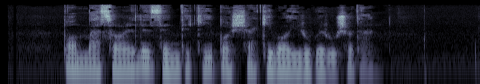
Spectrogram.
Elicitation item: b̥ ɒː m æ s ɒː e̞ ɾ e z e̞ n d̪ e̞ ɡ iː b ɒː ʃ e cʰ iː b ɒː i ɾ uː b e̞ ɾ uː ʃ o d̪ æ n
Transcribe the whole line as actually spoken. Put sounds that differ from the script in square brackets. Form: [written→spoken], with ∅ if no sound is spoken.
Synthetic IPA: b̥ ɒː m æ s ɒː e̞ [ɾ→l] e z e̞ n d̪ e̞ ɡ iː b ɒː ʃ [e→æ] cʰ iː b ɒː i ɾ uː b e̞ ɾ uː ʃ o d̪ æ n

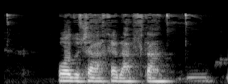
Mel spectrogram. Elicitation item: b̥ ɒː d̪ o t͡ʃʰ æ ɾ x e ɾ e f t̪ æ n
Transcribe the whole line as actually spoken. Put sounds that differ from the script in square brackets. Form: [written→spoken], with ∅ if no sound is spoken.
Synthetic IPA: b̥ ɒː d̪ o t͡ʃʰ æ ɾ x e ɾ [e→æ] f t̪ æ n

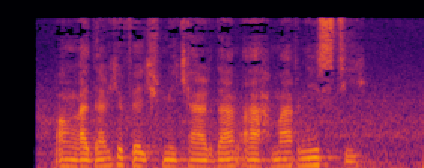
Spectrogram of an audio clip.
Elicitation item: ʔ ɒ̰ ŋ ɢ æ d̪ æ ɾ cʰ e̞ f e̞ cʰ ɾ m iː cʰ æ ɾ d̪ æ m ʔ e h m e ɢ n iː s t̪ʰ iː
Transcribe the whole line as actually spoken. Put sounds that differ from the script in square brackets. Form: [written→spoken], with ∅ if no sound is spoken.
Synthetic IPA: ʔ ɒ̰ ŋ ɢ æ d̪ æ ɾ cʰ e̞ f e̞ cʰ ɾ m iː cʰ æ ɾ d̪ æ m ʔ [e→æ] h m [e→æ] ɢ n iː s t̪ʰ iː

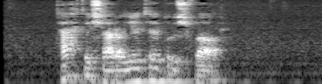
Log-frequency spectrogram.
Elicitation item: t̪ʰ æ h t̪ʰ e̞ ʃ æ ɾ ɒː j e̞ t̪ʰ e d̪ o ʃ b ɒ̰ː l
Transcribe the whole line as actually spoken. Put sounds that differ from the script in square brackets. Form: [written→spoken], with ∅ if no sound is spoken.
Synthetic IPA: t̪ʰ æ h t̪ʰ e̞ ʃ æ ɾ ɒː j e̞ t̪ʰ e d̪ o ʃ [b→v] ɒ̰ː [l→ɾ]

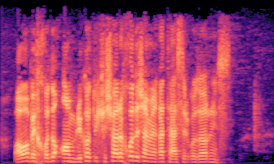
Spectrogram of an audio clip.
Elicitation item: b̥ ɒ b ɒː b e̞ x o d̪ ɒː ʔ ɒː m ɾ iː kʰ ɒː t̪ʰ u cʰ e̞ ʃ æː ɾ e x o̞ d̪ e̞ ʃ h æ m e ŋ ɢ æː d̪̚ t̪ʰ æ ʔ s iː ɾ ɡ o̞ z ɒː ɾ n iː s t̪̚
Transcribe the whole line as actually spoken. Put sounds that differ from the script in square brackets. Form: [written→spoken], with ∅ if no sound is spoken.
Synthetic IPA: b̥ ɒ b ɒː b e̞ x o d̪ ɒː ʔ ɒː m ɾ iː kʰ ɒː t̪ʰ u cʰ e̞ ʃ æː ɾ e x o̞ d̪ e̞ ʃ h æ m e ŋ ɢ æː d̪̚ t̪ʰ æ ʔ s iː ɾ ɡ o̞ z ɒː ɾ n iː s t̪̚

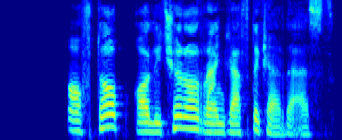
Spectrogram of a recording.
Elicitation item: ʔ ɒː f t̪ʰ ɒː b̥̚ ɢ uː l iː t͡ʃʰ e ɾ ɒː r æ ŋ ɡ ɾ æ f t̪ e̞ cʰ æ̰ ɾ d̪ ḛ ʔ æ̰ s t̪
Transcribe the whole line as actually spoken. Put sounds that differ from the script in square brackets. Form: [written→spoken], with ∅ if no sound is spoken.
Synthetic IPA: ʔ ɒː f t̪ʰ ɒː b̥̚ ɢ [uː→ɒː] l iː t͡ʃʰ e ɾ ɒː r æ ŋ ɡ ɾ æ f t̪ e̞ cʰ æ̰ ɾ d̪ ḛ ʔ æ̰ s t̪

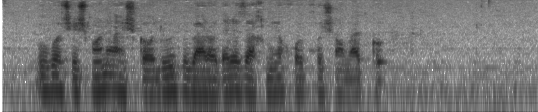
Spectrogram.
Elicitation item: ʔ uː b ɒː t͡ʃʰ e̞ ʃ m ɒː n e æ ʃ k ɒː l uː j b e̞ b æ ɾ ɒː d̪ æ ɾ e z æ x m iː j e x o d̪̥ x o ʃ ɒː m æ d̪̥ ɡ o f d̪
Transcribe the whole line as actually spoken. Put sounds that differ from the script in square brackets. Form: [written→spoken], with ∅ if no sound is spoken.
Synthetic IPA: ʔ uː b ɒː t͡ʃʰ e̞ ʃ m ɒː n e æ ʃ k ɒː l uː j b e̞ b æ ɾ ɒː d̪ æ ɾ e z æ x m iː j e x o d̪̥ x o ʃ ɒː m æ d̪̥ ɡ o f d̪

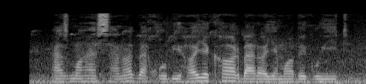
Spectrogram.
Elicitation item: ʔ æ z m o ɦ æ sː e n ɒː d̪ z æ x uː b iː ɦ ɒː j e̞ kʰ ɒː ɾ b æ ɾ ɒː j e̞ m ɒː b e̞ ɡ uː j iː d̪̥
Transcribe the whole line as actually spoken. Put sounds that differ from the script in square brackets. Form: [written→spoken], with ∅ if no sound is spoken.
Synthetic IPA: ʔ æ z m o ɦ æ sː [e→æ] n ɒː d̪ [z→v] æ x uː b iː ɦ ɒː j e̞ kʰ ɒː ɾ b æ ɾ ɒː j e̞ m ɒː b e̞ ɡ uː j iː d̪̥

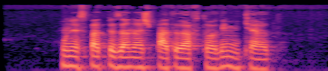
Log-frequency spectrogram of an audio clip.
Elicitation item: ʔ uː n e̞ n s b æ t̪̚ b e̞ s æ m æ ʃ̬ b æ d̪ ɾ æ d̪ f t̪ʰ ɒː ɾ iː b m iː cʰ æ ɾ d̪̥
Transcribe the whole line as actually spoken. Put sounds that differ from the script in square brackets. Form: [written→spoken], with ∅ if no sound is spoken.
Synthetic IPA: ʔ uː n e̞ [n→∅] s b æ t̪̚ b e̞ [s→z] æ [m→n] æ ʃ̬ b æ d̪ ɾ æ [d̪→∅] f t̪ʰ ɒː ɾ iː [b→∅] m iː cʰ æ ɾ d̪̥

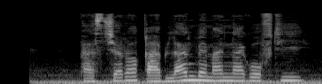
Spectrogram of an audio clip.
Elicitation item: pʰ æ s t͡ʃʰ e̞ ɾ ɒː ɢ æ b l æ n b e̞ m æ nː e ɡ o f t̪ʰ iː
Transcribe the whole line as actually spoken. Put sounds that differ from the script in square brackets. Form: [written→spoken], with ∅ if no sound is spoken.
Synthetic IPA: pʰ æ s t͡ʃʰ e̞ ɾ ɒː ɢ æ b l æ n b e̞ m æ nː [e→æ] ɡ o f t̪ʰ iː

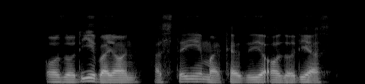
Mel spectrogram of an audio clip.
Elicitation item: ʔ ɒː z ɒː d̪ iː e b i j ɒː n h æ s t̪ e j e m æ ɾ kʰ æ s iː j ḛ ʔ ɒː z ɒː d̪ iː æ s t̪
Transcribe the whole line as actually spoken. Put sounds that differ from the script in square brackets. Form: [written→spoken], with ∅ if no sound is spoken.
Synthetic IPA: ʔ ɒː z ɒː d̪ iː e b [i→æ] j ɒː n h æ s t̪ e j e m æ ɾ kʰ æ [s→z] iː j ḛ ʔ ɒː z ɒː d̪ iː æ s t̪

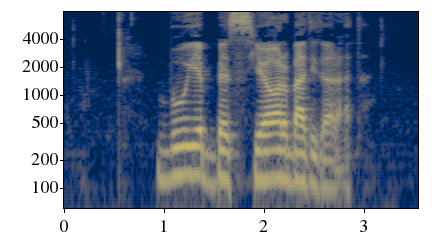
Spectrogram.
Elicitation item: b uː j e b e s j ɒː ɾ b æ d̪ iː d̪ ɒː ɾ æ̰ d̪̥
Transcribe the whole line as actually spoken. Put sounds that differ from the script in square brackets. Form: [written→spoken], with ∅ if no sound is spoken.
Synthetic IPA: b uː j e b e s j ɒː ɾ b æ d̪ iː d̪ ɒː ɾ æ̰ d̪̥

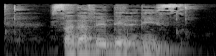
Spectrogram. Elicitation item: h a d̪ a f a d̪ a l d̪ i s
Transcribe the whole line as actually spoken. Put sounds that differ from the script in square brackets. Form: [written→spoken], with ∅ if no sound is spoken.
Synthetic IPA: [h→s] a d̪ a f [a→e] d̪ [a→e] l d̪ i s

